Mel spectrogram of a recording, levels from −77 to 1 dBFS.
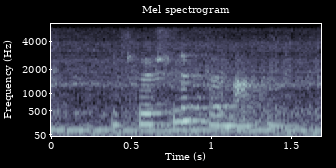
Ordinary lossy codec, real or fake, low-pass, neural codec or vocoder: none; fake; 5.4 kHz; vocoder, 44.1 kHz, 128 mel bands, Pupu-Vocoder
